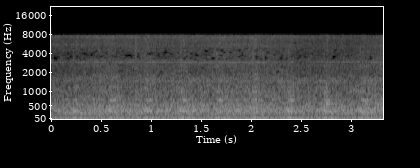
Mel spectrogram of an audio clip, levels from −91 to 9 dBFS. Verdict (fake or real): real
